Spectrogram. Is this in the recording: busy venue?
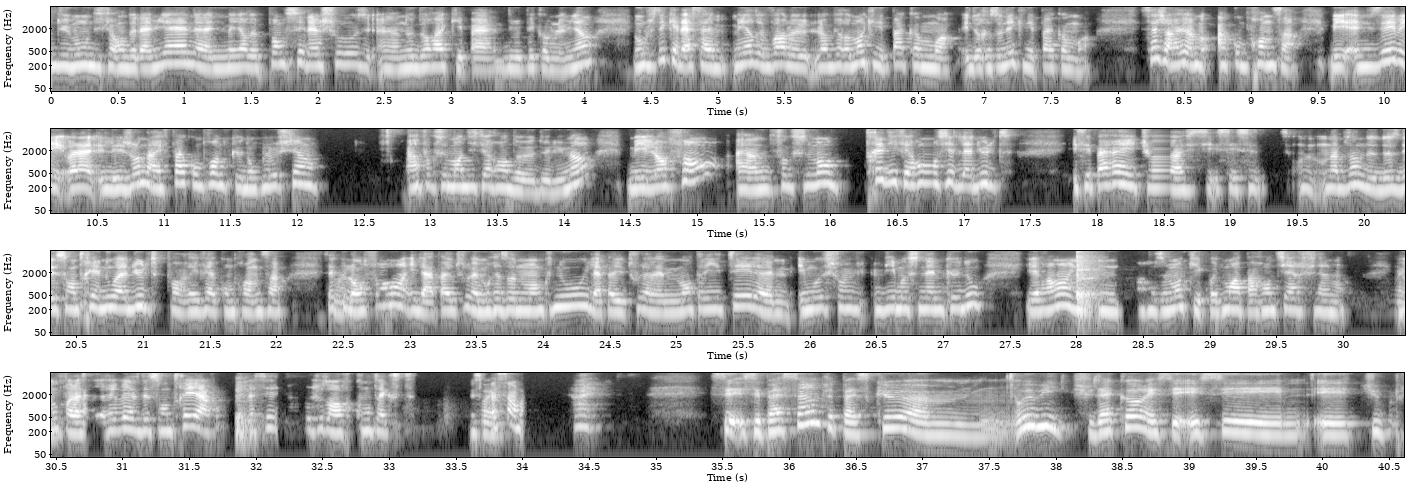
no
